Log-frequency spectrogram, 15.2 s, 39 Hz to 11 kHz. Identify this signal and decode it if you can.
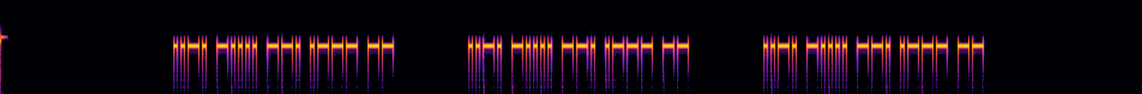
Morse code, heard as a keyed tone, about 25 wpm, 700 Hz. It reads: F6GJM F6GJM F6GJM
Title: DXCC-100 Call Signs - 5 Characters - Repeated 3x - 25wpm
